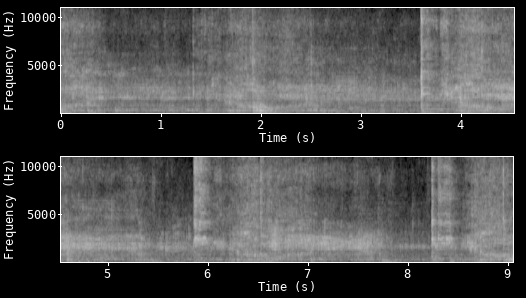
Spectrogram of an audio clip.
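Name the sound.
marinated chicken added to spiced masala and stirred in pan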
